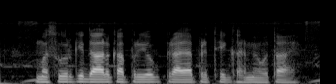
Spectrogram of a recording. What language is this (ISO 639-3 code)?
hin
